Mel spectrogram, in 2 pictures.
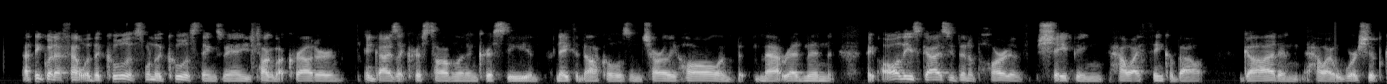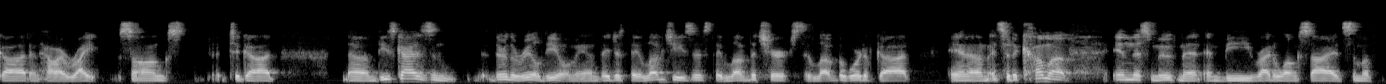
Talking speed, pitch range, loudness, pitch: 220 wpm, 90-95 Hz, -18 LUFS, 90 Hz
